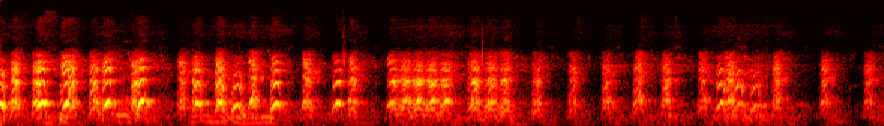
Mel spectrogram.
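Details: Pet golden retriever giving a rapid string of short, yelping barks, first tumbling out in quick clusters, then slowing into evenly spaced single yaps; quiet with a clean background.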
